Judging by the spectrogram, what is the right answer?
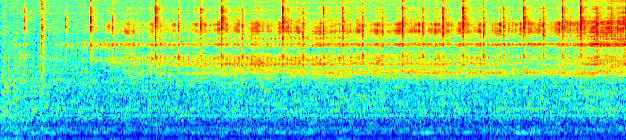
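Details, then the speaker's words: Bachmann model steam locomotive drive tested after a run-in: a faint high whir with light, even clicks about four a second, no gear grinding or rattle. The drive sounds good; a hard plastic joint is next to be fixed. "the drive actually sounds good doesn't sound like any years or bro"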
